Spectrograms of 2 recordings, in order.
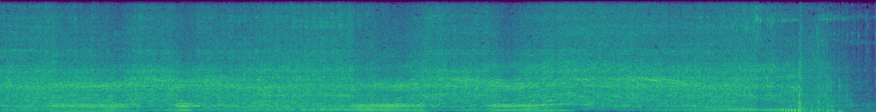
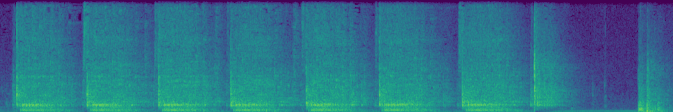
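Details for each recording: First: Garbage-picked two-stroke chainsaw revived, restarted after a replacement part fitted to get it oiling; revs up and down cleanly, rising and falling smoothly with the throttle, no stumbling or dropouts; runs well. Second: Garbage-picked chainsaw, choke on, switch on: seven hard pulls, each a short rasping crank that dies away, never catches; no start, low compression suspected, new spark plug fitted by someone before.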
